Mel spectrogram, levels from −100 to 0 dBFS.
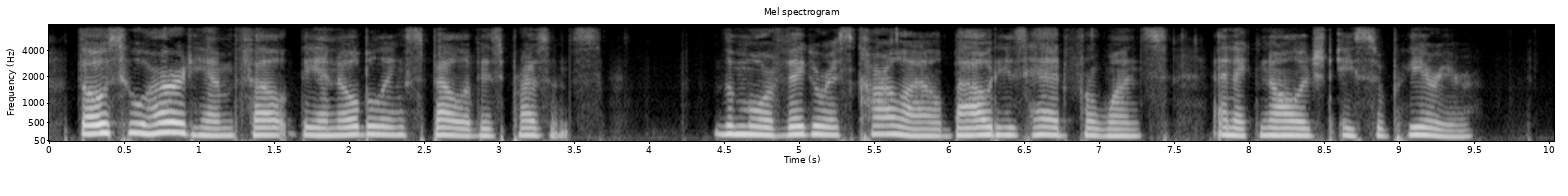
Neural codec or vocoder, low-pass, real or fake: codec, 16 kHz, 8 kbps, FreqCodec, smaller model; 7.2 kHz; fake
